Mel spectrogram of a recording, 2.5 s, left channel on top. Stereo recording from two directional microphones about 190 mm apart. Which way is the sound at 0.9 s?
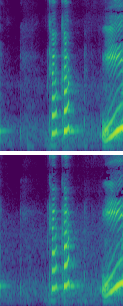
15° left (ahead or behind).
